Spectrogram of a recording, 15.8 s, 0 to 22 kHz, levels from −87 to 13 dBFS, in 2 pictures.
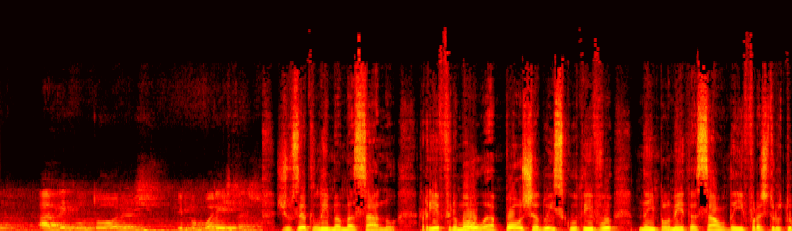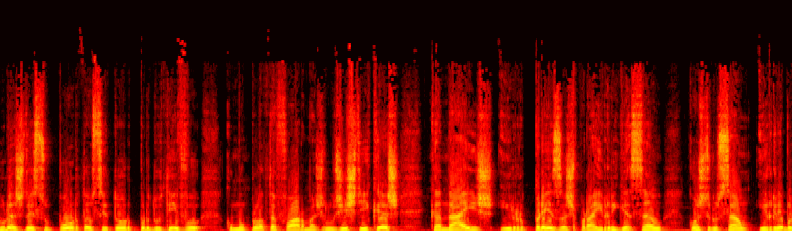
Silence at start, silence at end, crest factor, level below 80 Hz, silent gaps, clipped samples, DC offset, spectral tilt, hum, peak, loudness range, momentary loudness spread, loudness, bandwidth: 0 s; 0 s; 12 dB; -40 dBFS; none; under 0.1%; under 0.1%; -4.5 dB/octave; none; -8 dBFS; 4 LU; 9 LU; -19 LUFS; 18 kHz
